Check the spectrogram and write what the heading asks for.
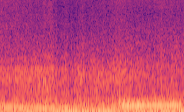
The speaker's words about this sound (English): You might just get a taste for the engine here. I'll open the window a bit.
